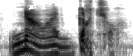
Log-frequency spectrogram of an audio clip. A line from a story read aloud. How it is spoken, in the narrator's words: he mumbled through swollen, bloody lips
